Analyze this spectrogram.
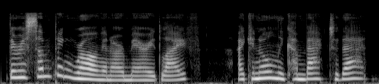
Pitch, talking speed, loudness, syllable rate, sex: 255 Hz, 220 wpm, -16 LUFS, 6.3 syllables/s, female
